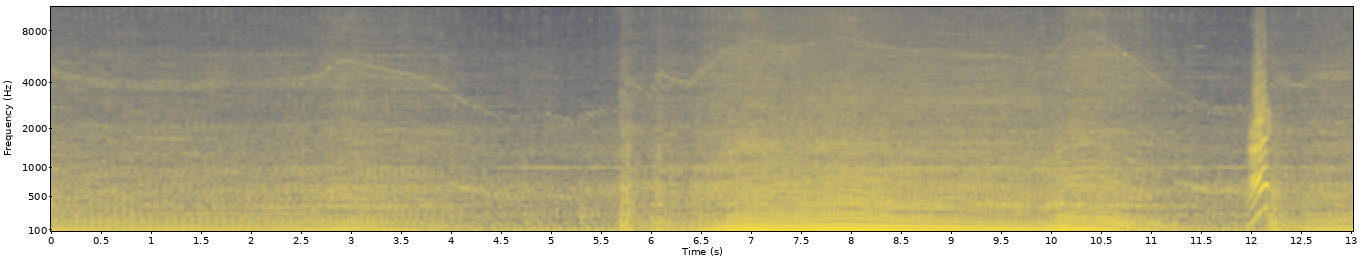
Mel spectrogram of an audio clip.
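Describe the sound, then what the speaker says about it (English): Motorcycle engine during slow-speed riding practice, idling and then swelling into a revving rise in the middle before settling back, with a sharp click near the end. "Always listening to your engine."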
